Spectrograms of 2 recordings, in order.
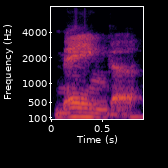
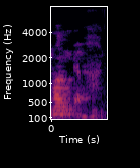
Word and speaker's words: manga: So it's not like manga would have to be like that may sound isn't how you pronounce the ma, it's ma. – So it's so, literally wrong the way I'm saying it. – Yeah, well, yeah. It's ma, n, and ga.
